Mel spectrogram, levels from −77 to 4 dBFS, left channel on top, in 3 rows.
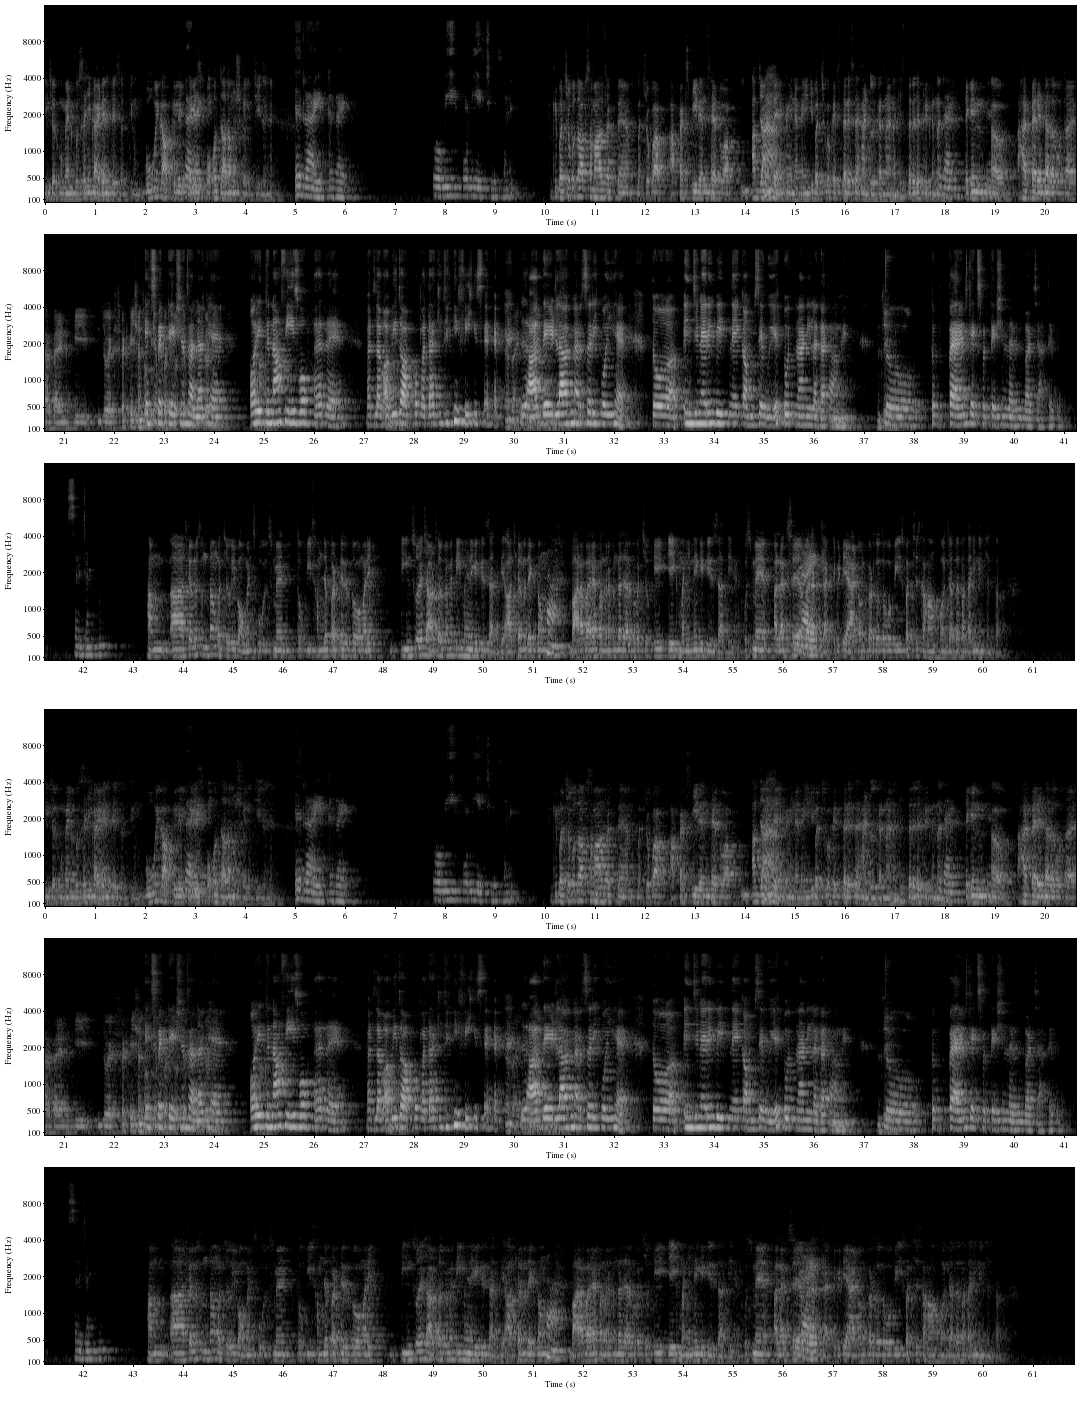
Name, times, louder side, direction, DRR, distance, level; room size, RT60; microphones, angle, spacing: voice 1, 0.0-4.6 10.2-24.1 24.8-25.0 27.5-27.7 29.8-30.8 36.3-36.6 37.2-37.6 43.3-47.8 48.1-60.3, left 2 dB, 85° left, 3 dB, 1.4 m, -35 dB
voice 2, 2.8-3.1 5.0-6.1 7.8-9.4 14.4-14.7 17.8-18.2 18.8-19.0 22.6-24.2 24.7-26.6 27.0-36.7 37.4-41.0 41.8-42.4 51.3-51.6 56.2-56.7, left 2 dB, 30° left, 6 dB, 0.6 m, -28 dB
10.5 x 10.0 x 2.8 m, 1.0 s
head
